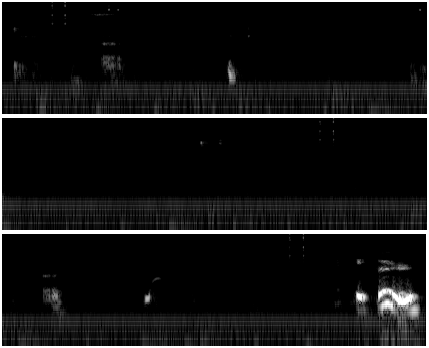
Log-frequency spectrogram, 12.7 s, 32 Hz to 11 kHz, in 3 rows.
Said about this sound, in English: So, you need to roll me a percentile check. Yeah, I'm just thinking. Can be just as easy. How to do that on here? I can roll. Oh no, I've got. I can go get my dice. D100. D100. Yeah, roll one D100.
